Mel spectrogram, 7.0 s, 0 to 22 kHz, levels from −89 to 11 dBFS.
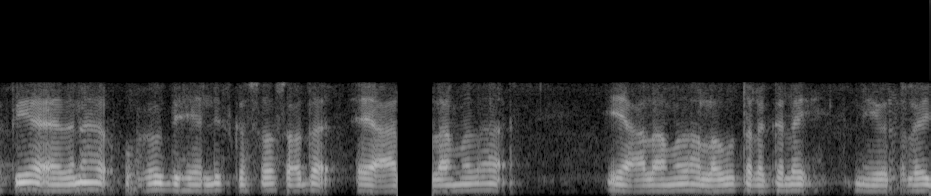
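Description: A speech clip carrying plainly audible Speex codec damage throughout. At about 11 kbps the CELP coder has too few bits for the excitation, so the voice sounds hoarse and noisy, and a spectrogram shows grainy, poorly defined harmonics rather than clean stripes. VoIP packet loss concealed by the speech codec occurs twice. From 0.83 to 1.11 s, about 140 ms of audio is missing in scattered gaps, the longest 60 ms, and the decoder stretches its last pitch and filter into a buzzy tone or coloured noise that fades. Near the clip's end, from 6.68 to 6.83 s, roughly 80 ms goes the same way. On a spectrogram these spans appear as smeared, repeated harmonics that fade out. A playback stall cuts the sound dead from 2.99 to 3.26 s, about 270 ms, likely because the player ran out of data or was blocked, and the waveform is flat for that stretch.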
